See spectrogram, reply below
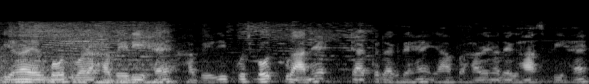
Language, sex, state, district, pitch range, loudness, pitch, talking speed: Hindi, male, Bihar, Jahanabad, 105-120 Hz, -21 LUFS, 110 Hz, 215 wpm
